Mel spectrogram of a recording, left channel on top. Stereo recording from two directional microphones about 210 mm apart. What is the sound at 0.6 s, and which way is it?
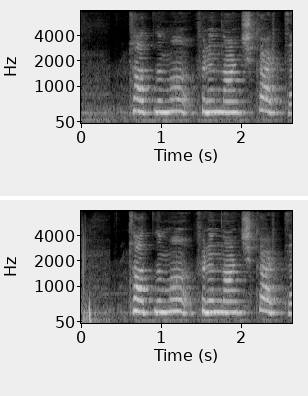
A woman's voice, 55° right (ahead or behind).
